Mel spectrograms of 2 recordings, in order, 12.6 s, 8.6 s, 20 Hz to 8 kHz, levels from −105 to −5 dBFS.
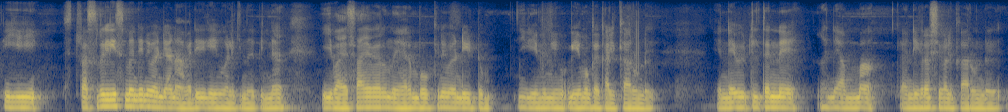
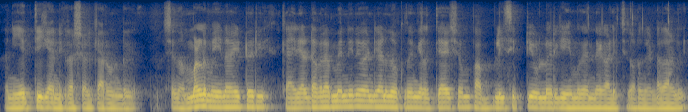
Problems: low volume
